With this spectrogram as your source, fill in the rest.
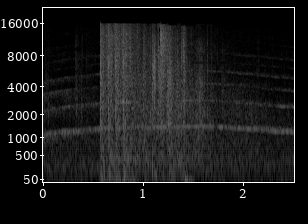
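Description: A gun fires a rapid burst of loud shots.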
